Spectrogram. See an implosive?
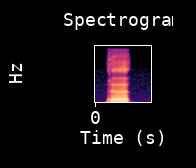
no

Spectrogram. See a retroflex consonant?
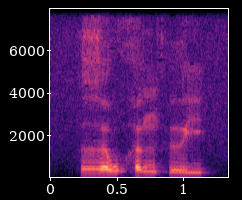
no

